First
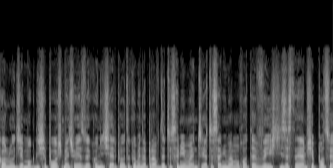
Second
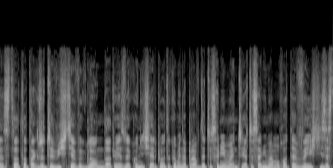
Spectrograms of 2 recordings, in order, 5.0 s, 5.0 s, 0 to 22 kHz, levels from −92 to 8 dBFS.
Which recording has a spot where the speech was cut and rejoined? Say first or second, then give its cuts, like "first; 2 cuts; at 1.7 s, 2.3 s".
second; 1 cut; at 1.7 s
